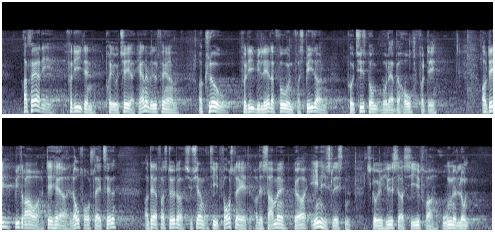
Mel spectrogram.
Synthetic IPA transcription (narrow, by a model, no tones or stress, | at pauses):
ʁɑ̈d̥fæɐ̰d̥ifɒ̽d̥ḭːd̥enpʰʁio̝ʁit͡sʰe̝̰ːɐkʰæɐnəʋelfæːɐnʔɒ̽kʰlɔʊ̰fɒ̽dḭːʋileɾ̥ɐfo̝ð̰ˠn̩fʁɑ̈sb̥id̥ɐːnpʰɒ̽ed̥t͡sʰiðˠspʰɔ̽ŋ̰d̥ʋɒɾɑæɐb̥e̝hɒʊfɒ̽d̥e̝ | ʔɒ̽d̥e̝b̥id̥ʁɑ̈ʊ̰ɐd̥e̝ɦæɐ̰lɒʊfɒːslɛ̰ɪt͡sʰe̝l | ʔɒ̽d̥æɐ̰fɒ̽sd̥øɾɐso̝ɕɛ̰ldemokʰɑt͡sʰḭːð̩ˠfɒːslɛ̰ːɪð̩ˠɒ̽d̥e̝sɑ̈məɡ̥ɶɐe̝ːnhe̝ðˠsle̝sd̥n̩ | sɡ̥oɦilsəɒ̽siːfʁɑ̈ʁuːnəlɔ̽n̰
